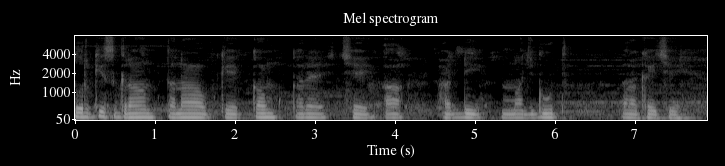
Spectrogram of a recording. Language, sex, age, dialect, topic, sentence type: Maithili, male, 46-50, Bajjika, agriculture, statement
